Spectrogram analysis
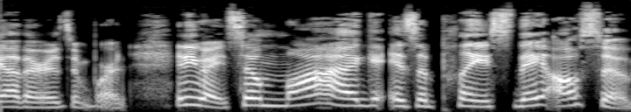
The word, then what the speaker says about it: M3AAWG: Anti-Abuse Working Group and the acronym is M3AAWG and it's pronounced mog, which isn't so bad. So, getting from one to the other is important. Anyway, so mog is a place they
